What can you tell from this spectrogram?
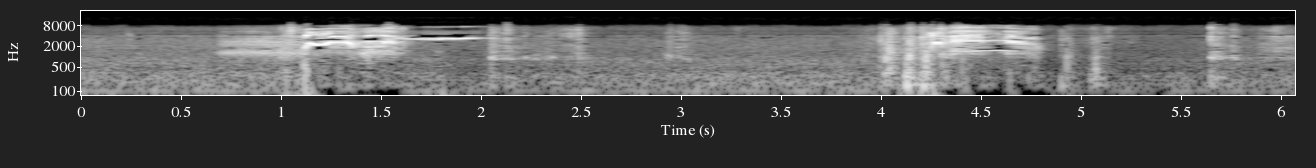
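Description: White-bellied caiques calling, two short bursts of high, wavering calls about a second in and about four seconds in. A short click follows near the end.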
